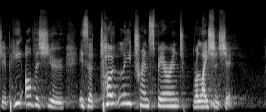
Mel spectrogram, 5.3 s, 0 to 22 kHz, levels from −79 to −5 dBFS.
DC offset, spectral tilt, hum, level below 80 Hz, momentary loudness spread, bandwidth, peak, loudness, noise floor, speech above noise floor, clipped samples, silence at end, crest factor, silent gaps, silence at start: under 0.1%; -3 dB/octave; none; -58 dBFS; 7 LU; 15.5 kHz; -4 dBFS; -20 LUFS; -54 dBFS; 33 dB; under 0.1%; 0.6 s; 18 dB; none; 0 s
